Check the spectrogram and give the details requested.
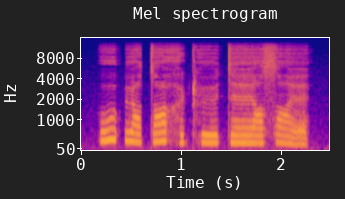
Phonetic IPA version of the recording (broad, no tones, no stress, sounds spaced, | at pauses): ʊ ʔ ʏː tˤ ʊ h ə ʈʰ ʏː t ɛː sˤ ɛː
